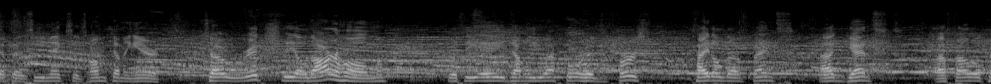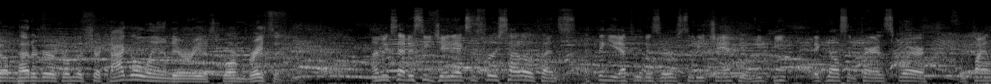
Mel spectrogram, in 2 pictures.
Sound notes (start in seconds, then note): 12.8 audience boos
